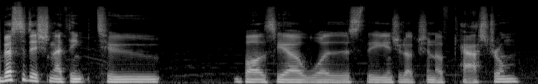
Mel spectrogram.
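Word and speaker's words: Bozja: So, I've been trying to correct my uh my pronunciate because it is bosia. Bosia, not bosia like I like to say or like a lot of people say honestly.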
